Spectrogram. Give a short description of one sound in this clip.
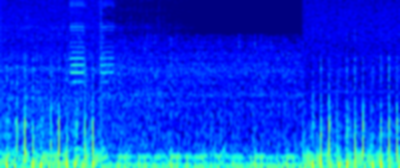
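A motorbike engine buzzes.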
